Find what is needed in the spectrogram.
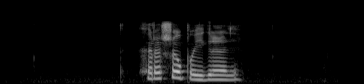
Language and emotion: Russian, positive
